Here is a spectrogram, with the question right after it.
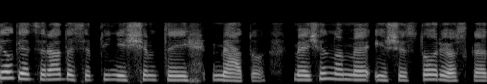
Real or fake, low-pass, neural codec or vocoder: real; 7.2 kHz; none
